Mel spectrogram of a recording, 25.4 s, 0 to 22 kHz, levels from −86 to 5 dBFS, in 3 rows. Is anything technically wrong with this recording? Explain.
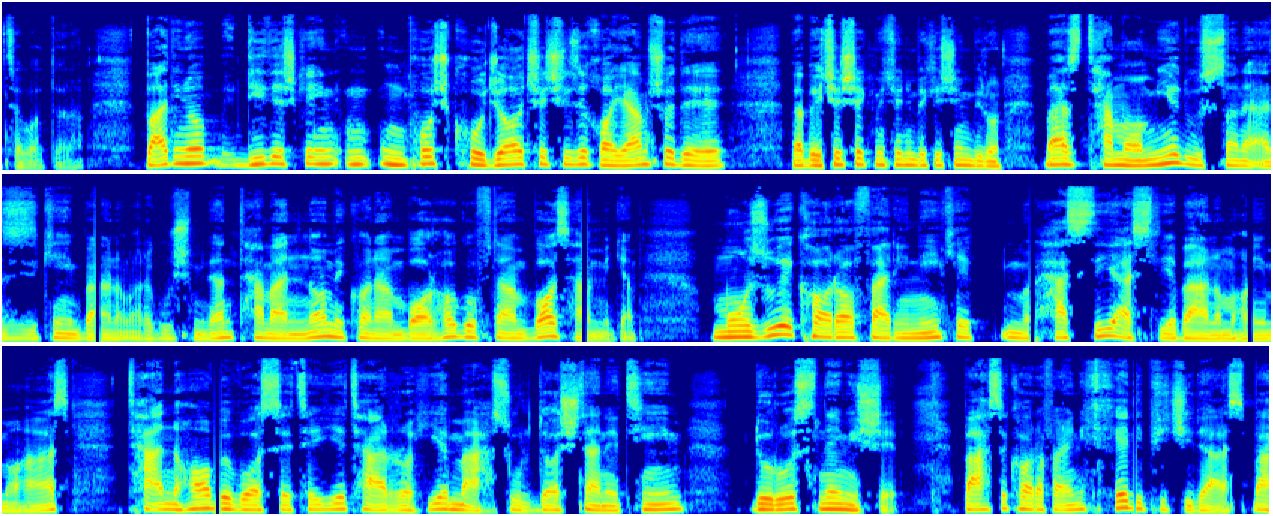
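Yes. The speech has blocks of digital silence at 9.09, 12.33, 15.32, 16.77 and 18.35 s, each about 43 ms long, and a shorter one at 24.47 s. The output buffer likely went unfilled in time, fitting a 2048-sample buffer. The sound cuts out abruptly, leaving short holes.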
